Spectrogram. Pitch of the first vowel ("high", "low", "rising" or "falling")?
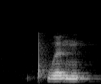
high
